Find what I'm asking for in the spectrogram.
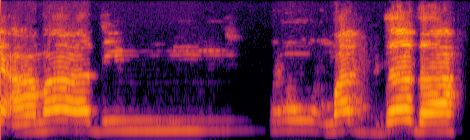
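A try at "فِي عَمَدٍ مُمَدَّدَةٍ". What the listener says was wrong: হুম আবার টান হয়ে যাচ্ছে, দেখেন আমি একবার বলছি, দেখে নেন। ফি ফি আমাদিম আমাদিম মুমাদ্দাদা। হ্যাঁ, ফি টান হবে, মিমটা গুণনা হবে। হ্যাঁ, ফিটা টান হবে, মিমটা গুণনা হবে। হ্যাঁ, এখানে তানবিনের পরে ইউমিনের মধ্যে মিম এসেছে, তাই হুম এদিগামে নাকিস হবে।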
